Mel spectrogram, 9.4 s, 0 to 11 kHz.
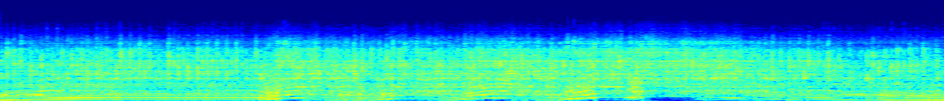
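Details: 1995 BMW E36 323i, M52B25 petrol six, 140,000 km, idling: steady quick knocking loudest at the engine front above the VANOS; lifters and upper chain tensioner already replaced, no metal in oil, no oil-pressure light; owner suspects crank or rod bearings, or chain.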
